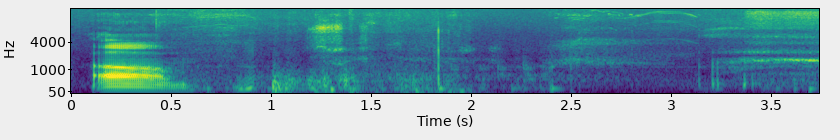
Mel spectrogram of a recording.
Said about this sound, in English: Typing over there.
